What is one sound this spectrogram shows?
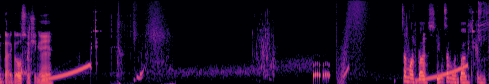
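A fishing line is cast with a rising whoosh.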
